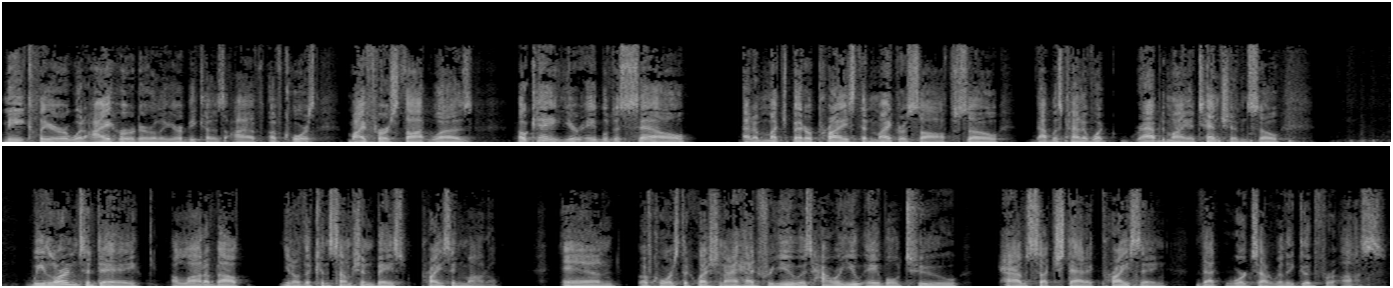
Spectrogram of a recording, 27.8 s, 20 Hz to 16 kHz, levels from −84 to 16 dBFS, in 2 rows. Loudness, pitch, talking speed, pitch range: -20 LUFS, 115 Hz, 160 wpm, 105-130 Hz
